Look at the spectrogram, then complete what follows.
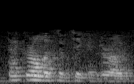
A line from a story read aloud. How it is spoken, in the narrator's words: her father said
